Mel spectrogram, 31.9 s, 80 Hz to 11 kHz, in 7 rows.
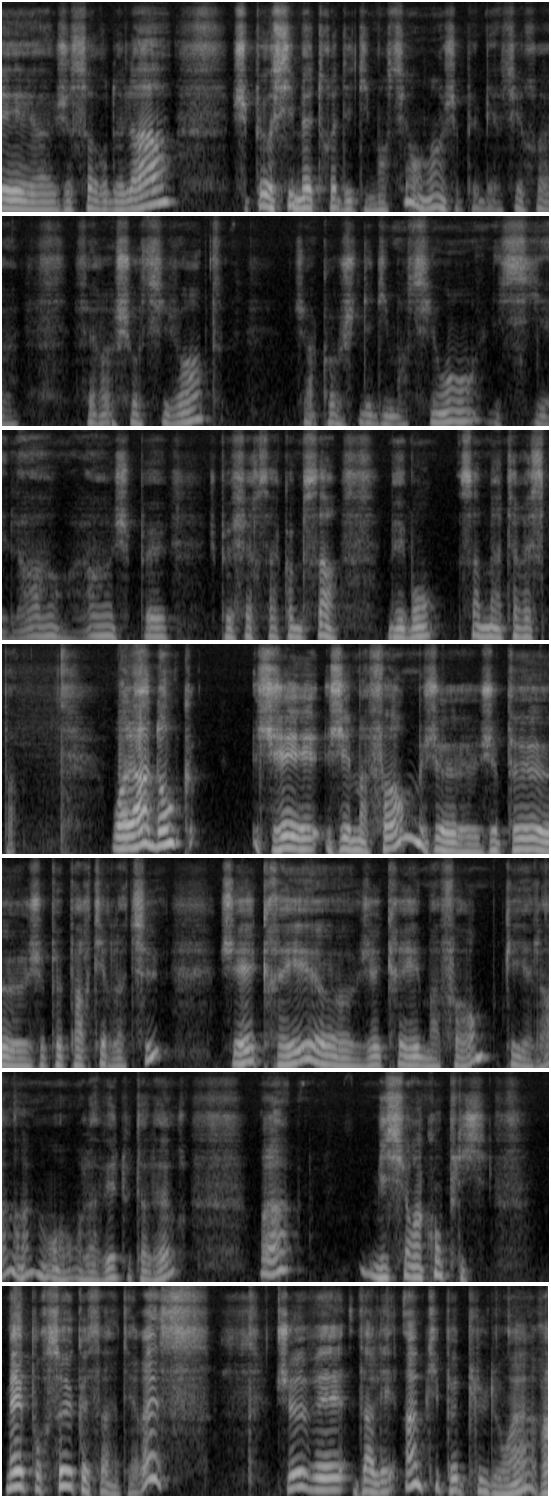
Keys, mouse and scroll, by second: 0.4 Escape, 3.2 click, 4.5 Escape, 5.3 click, 6.2 click, 7.3 click, 8.9 click, 9.8 click, 12.9 click, 22.3 click, 22.7 space, 23.5-29.2 drag, 29.5 space, 30.3 space, 31.4 space.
